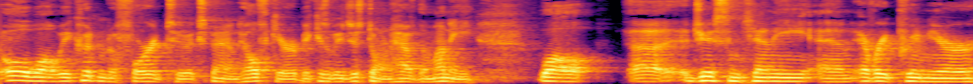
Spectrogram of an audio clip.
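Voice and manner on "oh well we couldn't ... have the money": usual speaking voice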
